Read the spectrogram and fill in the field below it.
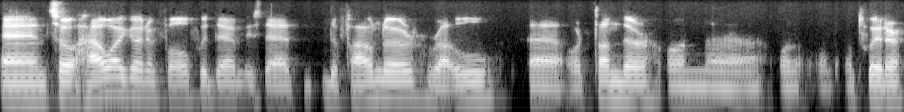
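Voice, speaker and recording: A man with a non-native accent, medium pitch, fairly even intonation and a fairly slow pace. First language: not English. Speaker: web3 agency professional. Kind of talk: podcast interview. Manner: halting, many repeated words.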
